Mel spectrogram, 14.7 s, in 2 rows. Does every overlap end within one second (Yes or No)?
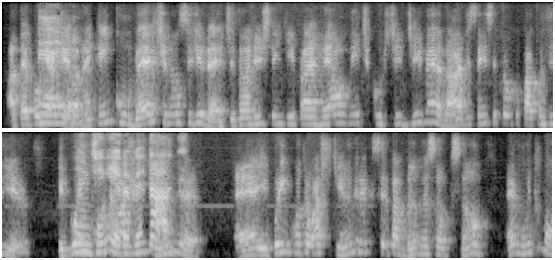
No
